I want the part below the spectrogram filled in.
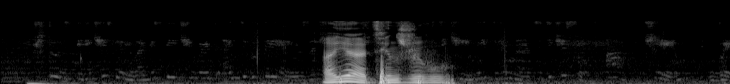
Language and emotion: Russian, sad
